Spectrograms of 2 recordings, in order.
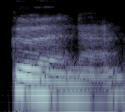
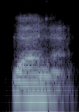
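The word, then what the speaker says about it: Ghana: from Gana jadi e kalau GH ini yang dibaca g-nya aja kayak gitu kayak di sini tadi jadi h-nya he-nya itu enggak dibaca tapi langsung g-nya jadi bukan Gana tapi Gana Oke aku punya teman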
